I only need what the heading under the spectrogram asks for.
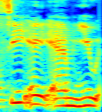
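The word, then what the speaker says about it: Camus: This is his last name is spelled C A M U S but it's pronounced say it with me K Camu.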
